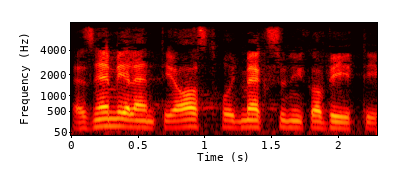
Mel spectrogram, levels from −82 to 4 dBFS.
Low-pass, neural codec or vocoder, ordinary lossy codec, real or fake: 7.2 kHz; none; none; real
